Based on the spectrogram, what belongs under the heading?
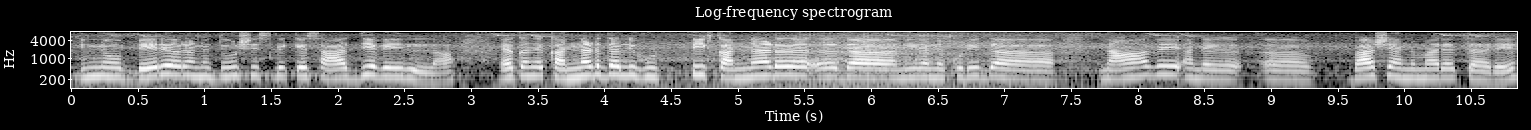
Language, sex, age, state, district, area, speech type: Kannada, female, 18-30, Karnataka, Dakshina Kannada, rural, spontaneous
